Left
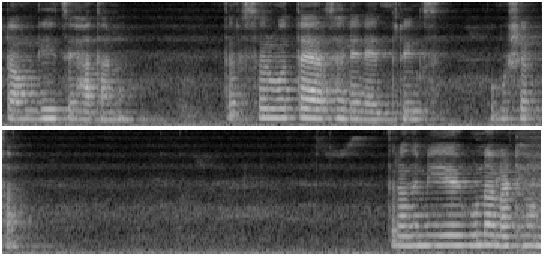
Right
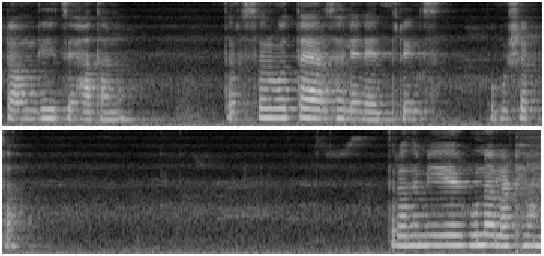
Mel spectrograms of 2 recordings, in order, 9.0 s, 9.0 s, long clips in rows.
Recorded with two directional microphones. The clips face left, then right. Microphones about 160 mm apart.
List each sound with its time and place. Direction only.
0.0 s a woman's voice: 15° right (ahead or behind)
7.7 s a woman's voice: 15° right (ahead or behind)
